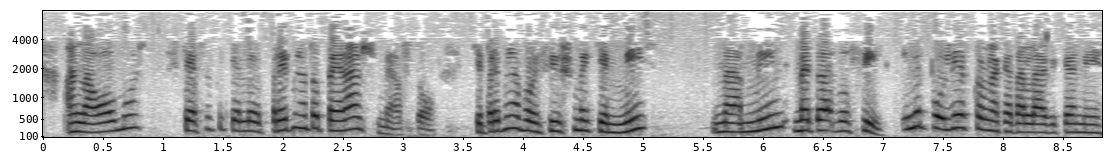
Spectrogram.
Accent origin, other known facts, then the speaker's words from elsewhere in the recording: Greece; Καταρχήν είμαι Ελληνίδα. Και σαν Ελληνίδα, ο πατέρας μου με δίδαξε να έχω κουράγιο και φιλότιμο.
